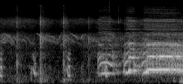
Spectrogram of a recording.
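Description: Hen clucking on a family farm, a few soft clucks that build into a louder, drawn-out brooding call at close range with no one talking.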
